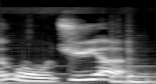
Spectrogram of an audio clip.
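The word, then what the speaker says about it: 五车二: 这个啊，就是五 G 二，数字的五，车子的车，不过它要念成古音，就是 G 二，也就是数字的二。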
